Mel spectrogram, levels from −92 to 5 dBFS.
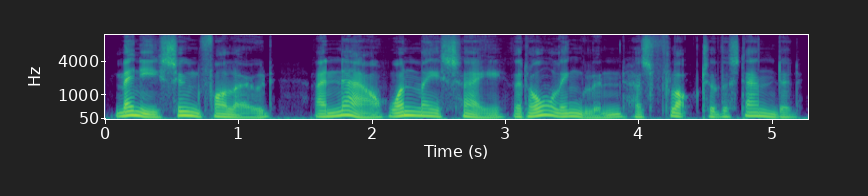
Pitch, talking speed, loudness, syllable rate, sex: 120 Hz, 180 wpm, -19 LUFS, 4.8 syllables/s, male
